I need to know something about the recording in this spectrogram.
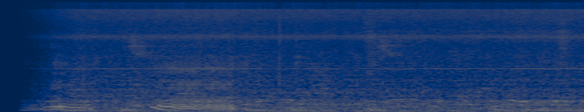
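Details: Low, rumbling, fluttering snores over steady background noise; snoring.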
